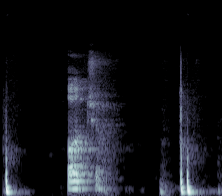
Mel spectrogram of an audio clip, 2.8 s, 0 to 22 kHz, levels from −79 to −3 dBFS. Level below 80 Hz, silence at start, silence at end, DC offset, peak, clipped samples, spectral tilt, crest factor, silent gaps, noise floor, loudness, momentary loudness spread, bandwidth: -38 dBFS; 0.05 s; 0.3 s; under 0.1%; -2 dBFS; under 0.1%; -7.5 dB/octave; 18 dB; none; -63 dBFS; -20 LUFS; 19 LU; 7.6 kHz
